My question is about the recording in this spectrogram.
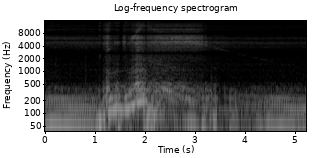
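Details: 2002 Audi S4 after Stage 2+ upgrades: a loud, raspy exhaust blare from mid-car rises on throttle and eases off the gas. Exhaust leak; rear O2 sensors not fitted into the mid pipes.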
